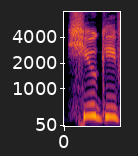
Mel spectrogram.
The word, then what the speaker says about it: hygge: actually, like there is, like we're, we're all pronouncing it wrong, but it's H Y G G E and it's something like hugie and it's a Danish word, and it just means being cozy.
